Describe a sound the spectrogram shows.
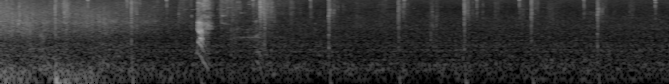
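Sharp combat hits thud and clang in steady succession.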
